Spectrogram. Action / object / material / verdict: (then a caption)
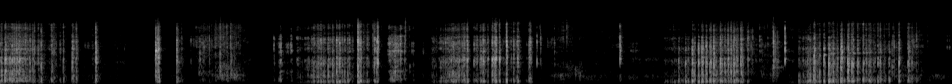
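scrape / solid bar of soap scraped with a knife blade / soap / none. A utility knife blade scrapes a solid, dry, oval peach soap bar held in the hand, shaving off flakes. Bursts of dry, crunchy scraping alternate with sharp clicks and short pauses, and the sound is bright and airy with little low end.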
